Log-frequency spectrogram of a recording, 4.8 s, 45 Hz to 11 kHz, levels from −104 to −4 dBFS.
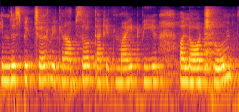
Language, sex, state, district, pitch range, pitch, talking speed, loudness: English, female, Karnataka, Bangalore, 200-220 Hz, 210 Hz, 150 wpm, -16 LUFS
